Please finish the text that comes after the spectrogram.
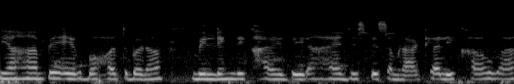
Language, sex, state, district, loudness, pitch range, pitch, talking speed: Hindi, female, Bihar, Vaishali, -29 LUFS, 240-255 Hz, 245 Hz, 175 wpm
